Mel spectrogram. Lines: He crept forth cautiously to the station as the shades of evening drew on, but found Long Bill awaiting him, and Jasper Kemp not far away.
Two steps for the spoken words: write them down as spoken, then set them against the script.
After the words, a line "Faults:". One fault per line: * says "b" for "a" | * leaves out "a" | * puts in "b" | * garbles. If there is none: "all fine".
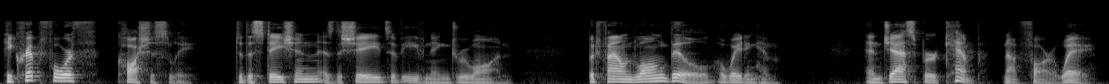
He crept forth cautiously to the station as the shades of evening drew on, but found Long Bill awaiting him, and Jasper Kemp not far away.
Faults:
all fine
